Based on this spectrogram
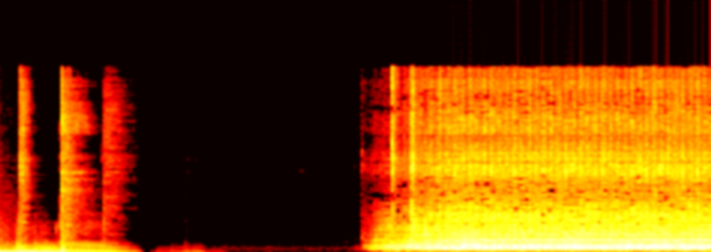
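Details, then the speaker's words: Honda Scoopy that only clicked at the battery on starter press, after cleaning and tightening battery terminal connectors: starter engages cleanly and engine settles into steady, even hum, no grinding or stumbling; repeated tests smooth. "Nah kita lakukan pengetesan berulang-ulang ya teman-teman sampai didapat hasil yang sangat lancar sekali"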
